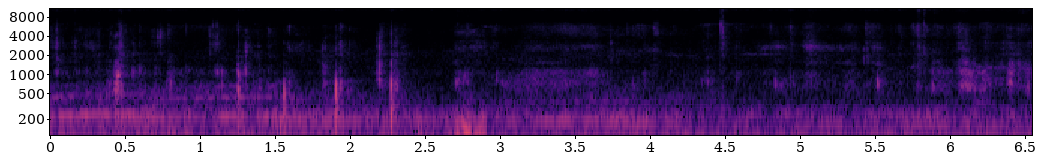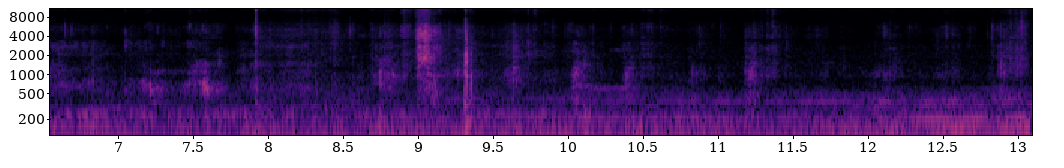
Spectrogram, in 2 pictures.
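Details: Indoors, the Labrador Nona works on a big grilled sandwich, giving sharp snapping bites and softer chewing, with a few louder crunches near the middle and end.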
